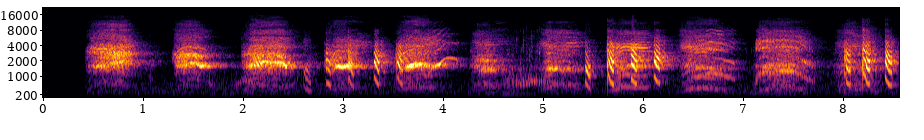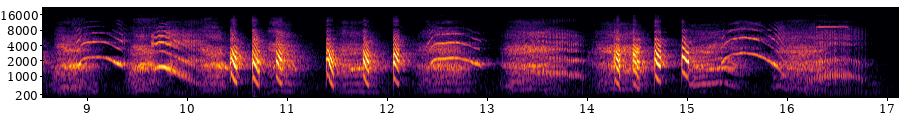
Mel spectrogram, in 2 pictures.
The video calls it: Beluga whale sounds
